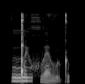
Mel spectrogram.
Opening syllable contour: high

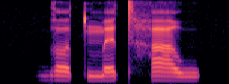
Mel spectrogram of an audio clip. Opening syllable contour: low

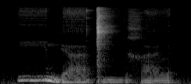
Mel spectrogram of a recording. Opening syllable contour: high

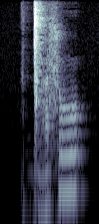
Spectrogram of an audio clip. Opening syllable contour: low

